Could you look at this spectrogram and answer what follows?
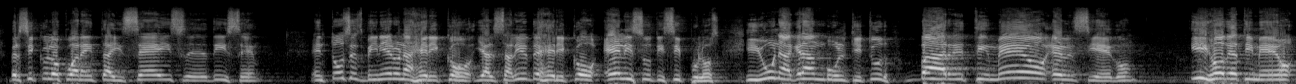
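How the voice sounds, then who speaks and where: High-voiced preacher in an echoing hall. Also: male voice. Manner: emphatic preaching with drawn-out words and rising shouts. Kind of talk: sermon. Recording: long hall reverb.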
